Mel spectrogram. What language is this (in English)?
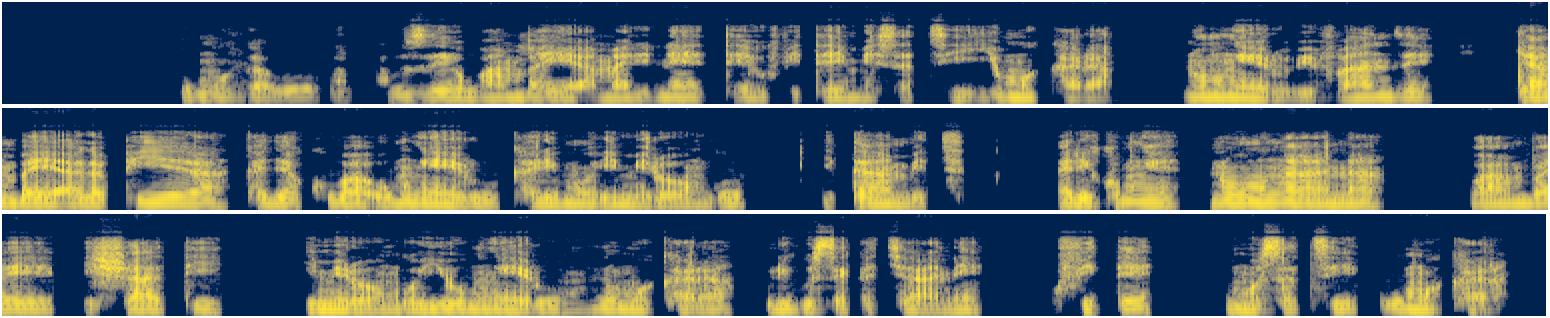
Kinyarwanda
